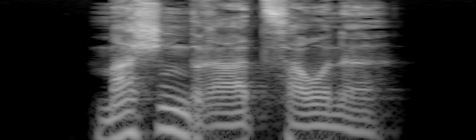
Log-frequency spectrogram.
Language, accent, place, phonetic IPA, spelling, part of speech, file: German, Germany, Berlin, [ˈmaʃn̩dʁaːtˌt͡saʊ̯nə], Maschendrahtzaune, noun, De-Maschendrahtzaune.ogg
- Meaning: dative singular of Maschendrahtzaun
